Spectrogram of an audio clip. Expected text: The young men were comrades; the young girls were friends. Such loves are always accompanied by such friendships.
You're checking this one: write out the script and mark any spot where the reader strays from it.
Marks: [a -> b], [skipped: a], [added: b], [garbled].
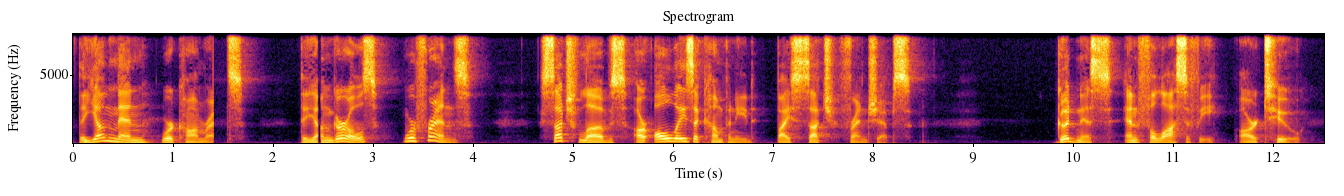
The young men were comrades; the young girls were friends. Such loves are always accompanied by such friendships. [added: Goodness and philosophy are two]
